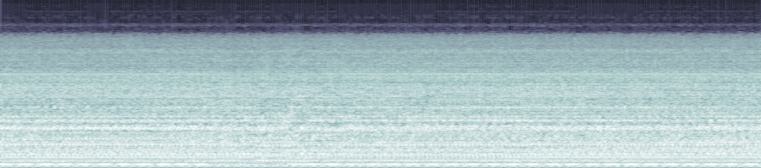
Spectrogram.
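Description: A steady, even hum at full spin speed with a low, regular throb and no knocks or scraping: the washer is spinning normally.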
